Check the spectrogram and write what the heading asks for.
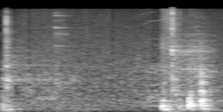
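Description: Faint room tone, then a couple of short knocks near the end: a screwdriver handled on a wooden tabletop.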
